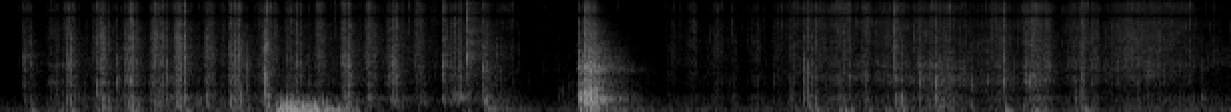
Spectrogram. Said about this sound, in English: Let's see if I can just use the scissors here.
